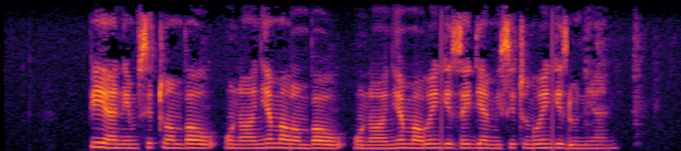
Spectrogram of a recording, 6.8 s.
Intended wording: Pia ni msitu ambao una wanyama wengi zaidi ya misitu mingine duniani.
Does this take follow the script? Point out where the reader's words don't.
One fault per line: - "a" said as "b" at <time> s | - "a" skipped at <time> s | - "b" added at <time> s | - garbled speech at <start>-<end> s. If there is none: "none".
- "ambao una wanyama" added at 2.9 s
- "mingine" said as "wengi" at 5.3 s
